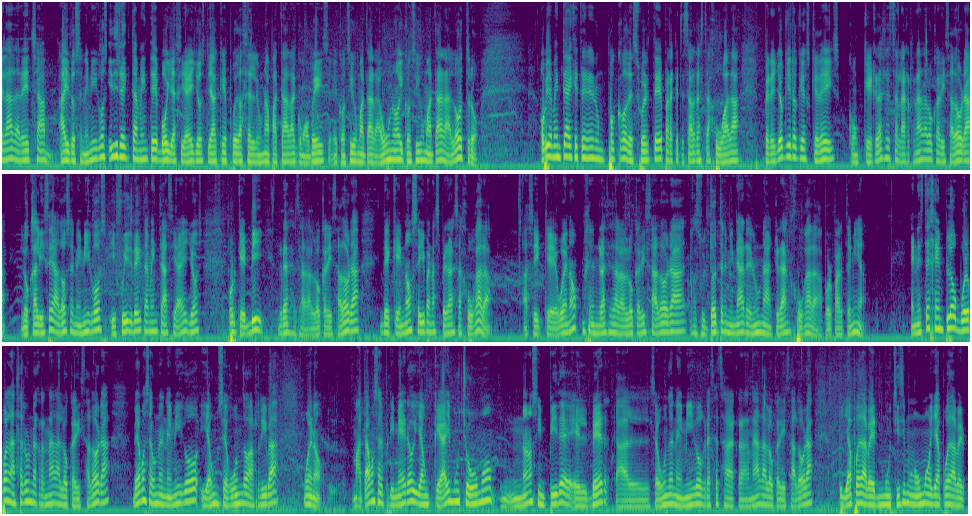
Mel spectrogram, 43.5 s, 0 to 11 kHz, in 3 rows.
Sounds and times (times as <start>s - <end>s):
Speech: 0.0s - 7.2s, 8.1s - 27.5s, 28.2s - 43.5s.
